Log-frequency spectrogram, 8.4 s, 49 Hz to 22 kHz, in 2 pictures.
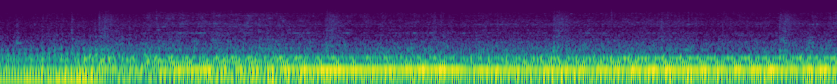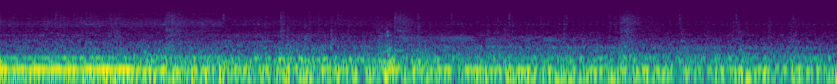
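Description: A Renault 5 reverses after gearbox work, its engine humming at a steady, close idle-like pitch for several seconds before the tone shifts and roughens as the car moves.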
